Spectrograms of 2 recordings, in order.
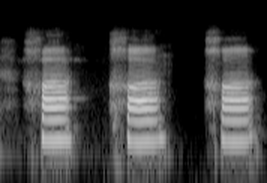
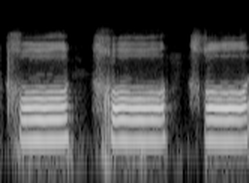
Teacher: setelah pangkal lidah naik ya proses isti'la terjadi nanti fathahnya dibuka saja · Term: invitah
